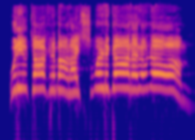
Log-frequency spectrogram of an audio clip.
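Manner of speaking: loud, high, indignant outburst; yelled denial. Acted. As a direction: shout it as a frantic acted denial. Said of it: "he's yelling".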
